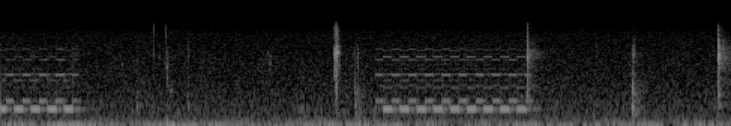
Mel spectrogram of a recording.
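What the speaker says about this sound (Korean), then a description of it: "갑자기 전화가 와서" A telephone rings with an incoming call, repeated electronic ring bursts in a regular pattern over quiet room tone, clear and moderately near.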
